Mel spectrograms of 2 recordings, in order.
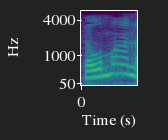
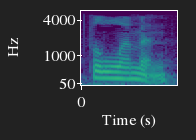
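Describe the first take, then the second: First: The name is said with a reggae-like, playful sound. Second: The name is said in a standard, plain way. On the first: The speaker calls it wrong. "I expected to hear some kind of like reggae music going on" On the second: The speaker calls it right. "it's actually pronounced Philemon"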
